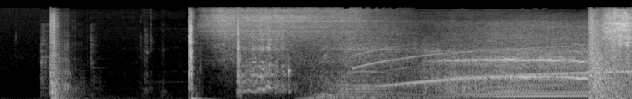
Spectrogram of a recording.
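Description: Cartoon ambulance sound effects: a single sharp bang about half a second in, then from about two seconds a vehicle engine starting and revving hard, its pitch rising steadily as it speeds away just before a crash.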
